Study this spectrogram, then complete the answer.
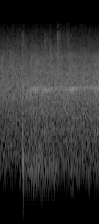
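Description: Steady rain falling, a constant soft hiss of drops with no talk, fairly faint and even throughout.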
